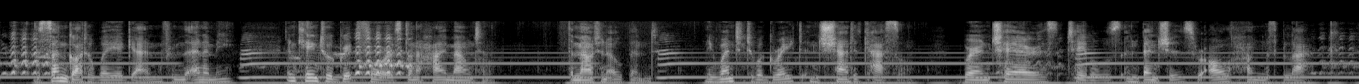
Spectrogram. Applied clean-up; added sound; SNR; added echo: none; Wind instrument, woodwind instrument + Livestock, farm animals, working animals; 6 dB; none.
